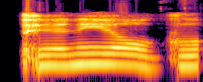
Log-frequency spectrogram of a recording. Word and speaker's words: pineal: Uh so the penal gland or uh let's see the pronunciation pineal or pineal gland or canarium.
